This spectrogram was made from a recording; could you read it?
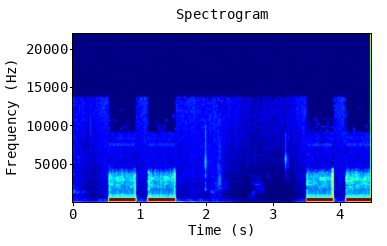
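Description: A telephone rings with a double-burst pattern, two short rings, a pause, then two more. The tone is steady and fairly loud, with no voices.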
